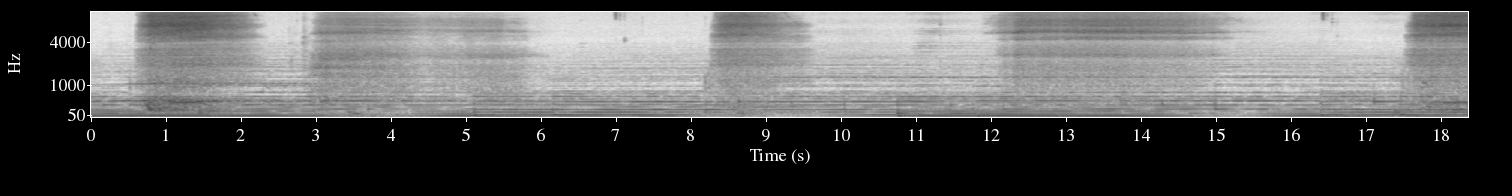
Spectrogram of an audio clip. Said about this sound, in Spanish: Inhala por la nariz y exhala por la boca tres veces.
